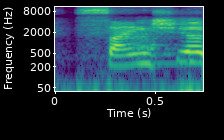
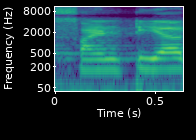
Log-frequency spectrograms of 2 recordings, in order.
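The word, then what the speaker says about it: scientia: साइंशिया भी somehow इसको pronounce किया जाता है, और समहाउ इसको लोग साइंटिया भी कहते हैं।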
